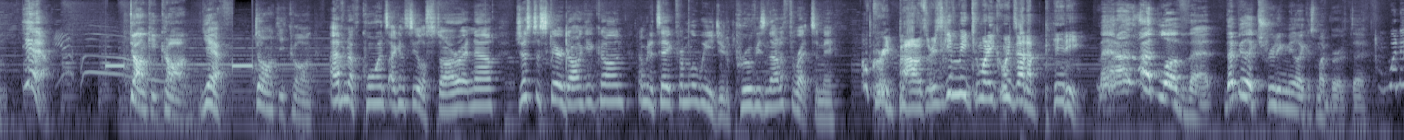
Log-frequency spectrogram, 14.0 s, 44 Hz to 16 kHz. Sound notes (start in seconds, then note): 2.3 beeps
